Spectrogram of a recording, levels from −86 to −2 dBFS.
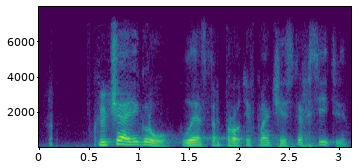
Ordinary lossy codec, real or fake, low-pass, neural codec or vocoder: Opus, 32 kbps; fake; 7.2 kHz; codec, 16 kHz, 0.8 kbps, ZipCodec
